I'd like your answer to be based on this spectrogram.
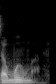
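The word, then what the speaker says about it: Evbuomwan: I was told that that name was pronounced Awuma, and I watched it on the broadcast, and it is pronounced Awuma. And I don't know how they got Awuma out of it, but I'm going to get it right from now on. It is Awuma.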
